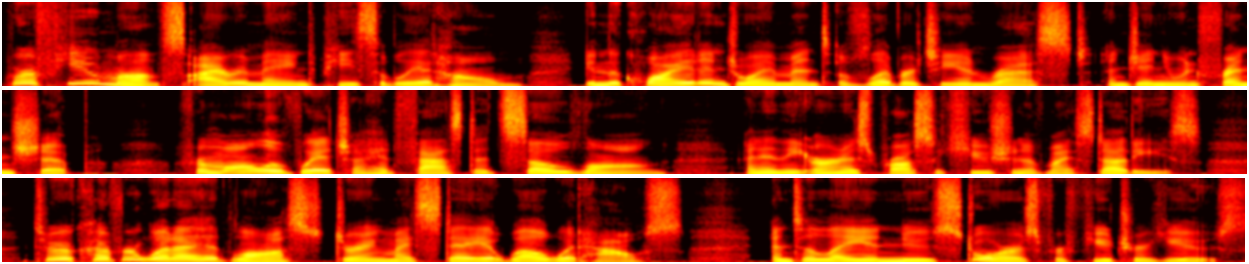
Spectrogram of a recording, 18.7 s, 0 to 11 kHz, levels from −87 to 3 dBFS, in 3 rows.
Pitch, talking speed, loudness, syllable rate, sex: 220 Hz, 185 wpm, -19 LUFS, 5.0 syllables/s, female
